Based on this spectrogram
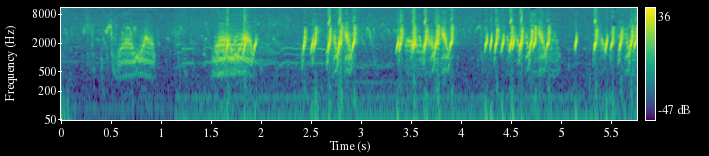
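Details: Common quail call for hunting, starting with two hoarse nasal bursts and then quickening into clusters of fast, snappy ticks.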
